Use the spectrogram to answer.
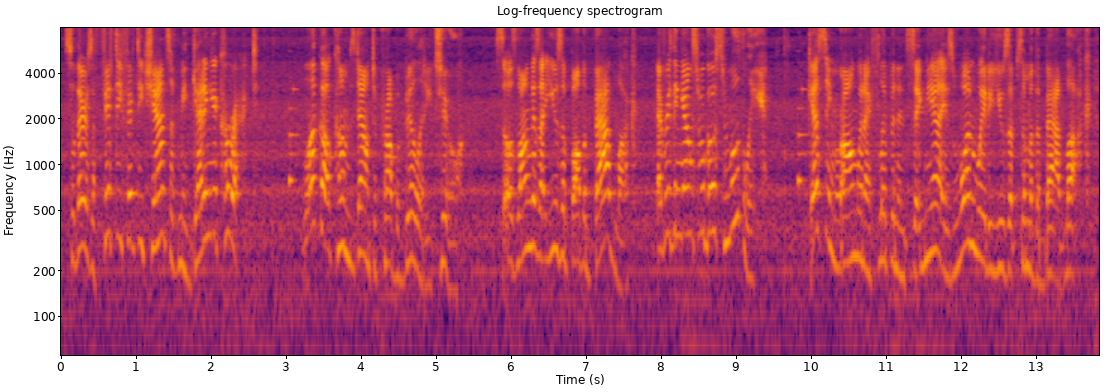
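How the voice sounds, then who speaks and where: Unlucky teen boy, boyish, high, lively intonation, earnest, video game acting. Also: brisk, low-quality recording. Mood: upbeat, confident. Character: unlucky teenage boy adventurer, earnest, upbeat, apologetic. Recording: music underneath.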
